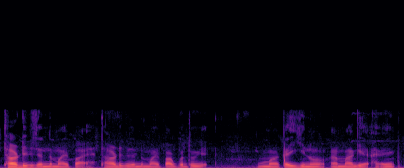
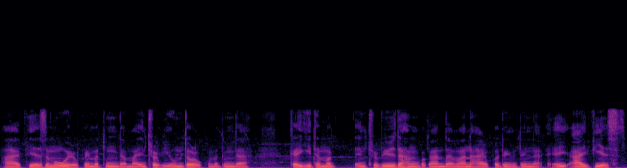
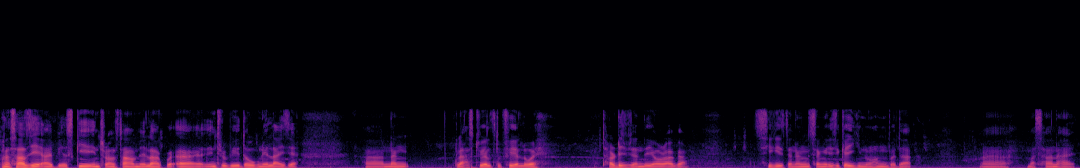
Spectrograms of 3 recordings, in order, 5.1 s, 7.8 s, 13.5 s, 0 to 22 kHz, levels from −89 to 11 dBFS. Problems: constant background noise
